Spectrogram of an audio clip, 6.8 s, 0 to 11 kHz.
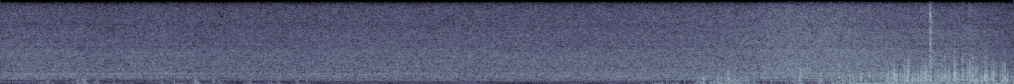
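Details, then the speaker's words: Hunter 12" special edition table fan from April 2004, not yet oiled, at full speed: steady motor hum with soft even beat about four per second and air rush; normal running at full speed. "it seems to be running this was like the it's full power but it could even go could even be more powerful than what I'm seeing right now"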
